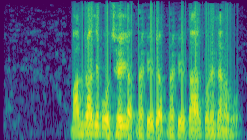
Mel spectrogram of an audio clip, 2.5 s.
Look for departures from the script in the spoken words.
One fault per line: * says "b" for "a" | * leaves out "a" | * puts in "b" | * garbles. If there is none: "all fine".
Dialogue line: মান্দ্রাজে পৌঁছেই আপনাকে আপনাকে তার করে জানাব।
all fine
